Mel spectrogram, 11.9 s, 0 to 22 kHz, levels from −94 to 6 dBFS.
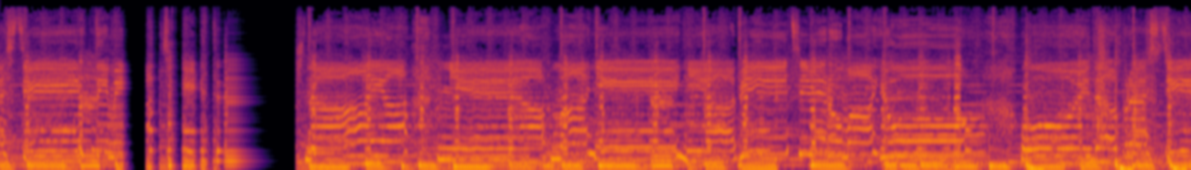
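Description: At 1.21 s the stream most likely suffered a long network dropout, with no audio reaching the receiver until 1.48 s. About 240 ms of sound is lost. The receiver stretches the last fragment into a fading buzz, and for roughly the final 110 ms only near-silence remains before the audio resumes with that piece missing.

From 1.51 to 2.26 s, repeated packet loss produces a robotic sound. Audio keeps arriving late or not at all, opening five holes with the longest at 113 ms. Each hole is patched by extending the preceding sound, so about half of this span is synthetic filler. The result is a choppy texture, with about 360 ms of the real audio gone.

At 2.29 s a second long network dropout, again the likely cause, cuts the audio until 2.98 s. About 660 ms never arrives. The concealment hiss dies away, and roughly the last 240 ms is bare silence before playback picks up later, skipping the lost stretch.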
